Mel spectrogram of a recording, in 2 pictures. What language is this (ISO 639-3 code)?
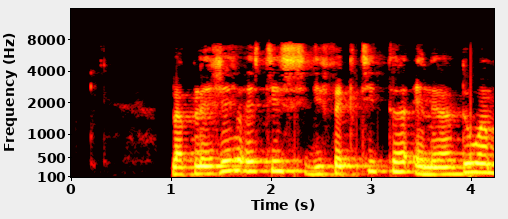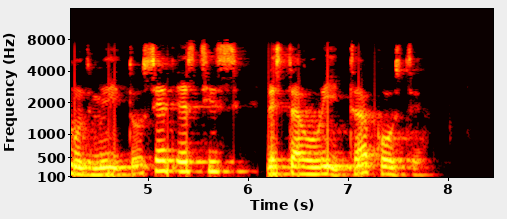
epo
